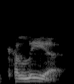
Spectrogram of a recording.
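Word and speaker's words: Calleia: And the look and everything, and I'm not trying to pronounce his last name, but Joseph Calleria? – I think it was Joseph Kalia. – Kalia. – Right? – It was said in the trailer, and Kalia. Yeah, I think you're right. Yeah, Joseph Kalia.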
